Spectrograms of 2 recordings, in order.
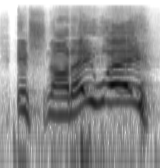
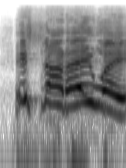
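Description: First: Said in the usual way. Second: "a" punched loud, as in just one of many; stress on a. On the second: Shown as a demonstration. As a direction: hit the word "a" hard and loud. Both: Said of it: "Can I say that?".

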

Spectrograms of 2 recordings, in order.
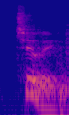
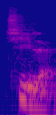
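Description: First: Chile said as CHILL-ee; English pronunciation. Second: Chile said as CHEE-leh; Spanish pronunciation. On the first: Teaching what we say in English, English pronunciation. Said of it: "in English, we say". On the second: Teaching what we do not say, Spanish pronunciation. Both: Shown as a demonstration.

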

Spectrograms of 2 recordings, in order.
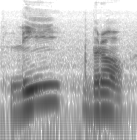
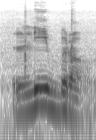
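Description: First: Libro broken into LI, pause, BRO; split into syllables. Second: Said in the usual way. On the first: Shown as a demonstration. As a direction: say libro one syllable at a time. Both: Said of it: "Two syllables".

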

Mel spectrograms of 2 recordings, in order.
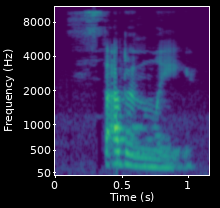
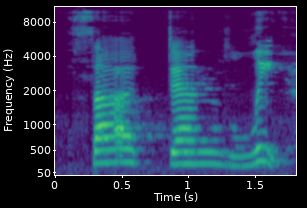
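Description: First: Said in the usual way. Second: "Suddenly" slowly as SUD, DEN, LY, with gaps; split into syllables. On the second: Shown as a demonstration. Teacher breaks up the word for pupils, "Suddenly" in separate syllables. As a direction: give each syllable of "Suddenly" its own beat. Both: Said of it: "this is going to be one syllable".

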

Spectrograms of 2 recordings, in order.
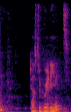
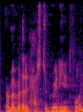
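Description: First: "It has to gradiate" said slowly, leaning on "gradiate"; slow emphatic repeat. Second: Said in the usual way. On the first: Shown as a demonstration. Art teacher repeating the rule to a student, slow and emphatic. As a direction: drag out "gradiate" slowly so the point sticks.

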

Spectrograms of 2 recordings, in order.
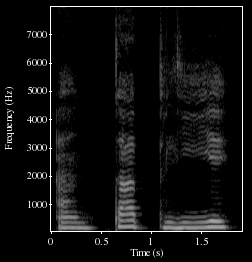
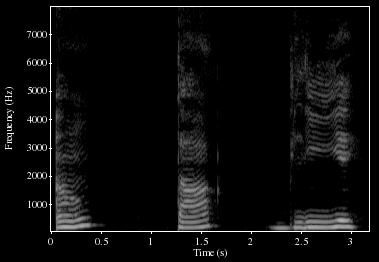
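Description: First: "Un tablier" very slow, with only small breaks: un ta-bliyé; slow joined-up reading. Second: "Un tablier" broken as un, ta, bliyé with clear pauses; syllable by syllable. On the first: Teacher models the word for repeating, "tablier" slowly joined. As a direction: say "Un tablier" as one slow, stretched phrase. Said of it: "Répétez". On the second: Teacher reads words for children, "tablier" split into syllables. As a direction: stop after "Un" and after ta, then stretch blier. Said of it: "deux syllabes". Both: Shown as a demonstration.

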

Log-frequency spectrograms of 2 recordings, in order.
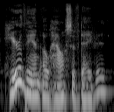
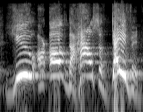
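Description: First: Low, soft, solemn scripture reading; churchy reading. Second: Loud, high, slow prophetic shout; indignant shout. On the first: Preacher showing how we read it in church, subdued. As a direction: read it dutifully and quietly, voice dropping low. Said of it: "This is the way we read it". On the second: Isaiah shouts at Ahaz, the house of David. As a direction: shout each word in rebuke. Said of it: "he shouts at him and he says". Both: Shown as a demonstration.

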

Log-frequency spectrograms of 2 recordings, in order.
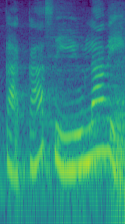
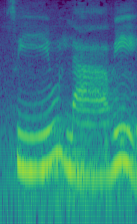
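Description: First: Said in the usual way. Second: "सेव लावे" said very slowly, each sound stretched; slow phonics demonstration; slow syllable reading. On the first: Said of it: "तो उसका उच्चारण होगा वे।". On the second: Shown as a demonstration. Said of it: "व बराबर ए".

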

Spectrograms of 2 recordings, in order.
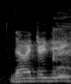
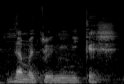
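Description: First: Put-on louder, higher baby-talk voice to his daughter. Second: Said in the usual way. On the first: Dad coaxing his baby daughter, in high baby talk.

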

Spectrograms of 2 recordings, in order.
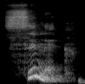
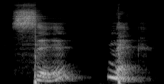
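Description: First: Said in the usual way. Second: "Synek" split into two separate syllables. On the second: Shown as a demonstration. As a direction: clap out "Synek" with a long gap midway. ("Synek" z długą przerwą między sylabami) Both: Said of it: "Zapraszam do wyklaskiwania sylab".

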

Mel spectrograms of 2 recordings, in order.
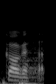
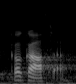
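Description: First: Golgotha stressed on the first syllable; corrected stress in Golgotha. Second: Golgotha stressed on the middle syllable; misplaced stress in Golgotha. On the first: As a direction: say Golgotha as GOL-goth-a. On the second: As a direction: say Golgotha as gol-GOTH-a. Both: Real, not acted. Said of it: "Golgotha, excuse me".

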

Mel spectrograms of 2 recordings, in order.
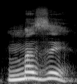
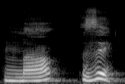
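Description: First: Said in the usual way. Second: "mazé" slowly as ma, then zé; syllable by syllable. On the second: Shown as a demonstration. Teacher breaking down a Hebrew question, syllable by syllable. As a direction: separate both syllables of "mazé". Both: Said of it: "on va faire consonne plus voyelle".

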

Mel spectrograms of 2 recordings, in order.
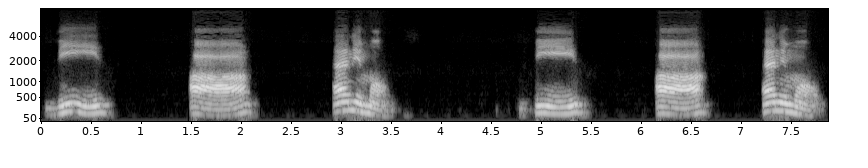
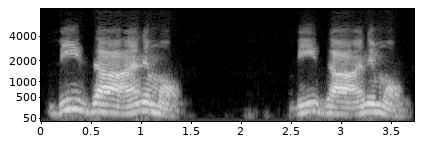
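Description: First: Each word apart, are punched louder. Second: Slow, all three words run together; linked smoothly. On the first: Teacher demonstrating choppy reading to students. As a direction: chop it into single words. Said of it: "جزأتها أنا كل كلمة قريتها". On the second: Teacher showing students the joined phrase, slowly. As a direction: say it as one flowing unit. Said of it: "These are وكأنه كلمة واحدة". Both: Shown as a demonstration.

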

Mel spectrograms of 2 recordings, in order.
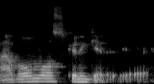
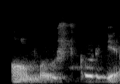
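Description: First: Said in the usual way. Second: Playful high echo of his own words; high-pitched repeat. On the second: Real, not acted. Streamer filling time before a prank call, high-pitched repeat. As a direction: jump up to a very high voice.

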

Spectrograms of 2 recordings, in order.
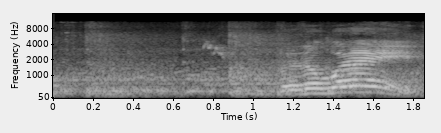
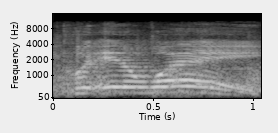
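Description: First: Drawn-out furious demand, each word stretched; angry yell. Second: Sharp loud shout, higher, ending hard on away. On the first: Gamer yelling at his stubborn character, stretched angry demand. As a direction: plead and yell at once, dragging it out. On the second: Gamer screaming at his character to sheathe, loud shout. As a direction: bark the order louder and quicker. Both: Real, not acted.

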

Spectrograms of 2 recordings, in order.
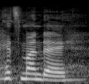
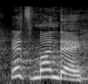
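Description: First: Second "It's Monday" low and deflated; resigned repeat. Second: "It's Monday" lifted and brighter, a cheeky shrug; first "It's Monday" with a lively lift; playful excuse. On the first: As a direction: let "It's Monday" sink as a sigh-like aside. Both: Real, not acted. Excuse after the wimpy woo.

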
